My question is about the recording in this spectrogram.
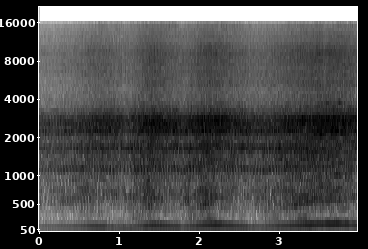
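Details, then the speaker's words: Hyundai Getz idling with a slack alternator drive belt squealing (xẹt xẹt) at low throttle; on revving, the engine swells smoothly and the belt noise disappears. Belt replacement planned. "Máy đại chất luôn, nhưng để chế độ ga MT thì nó kêu xẹt xẹt. Đấy, các bạn nghe thấy không? Mình sẽ chịu trách nhiệm hoàn chỉnh cái vấn đề đấy."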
